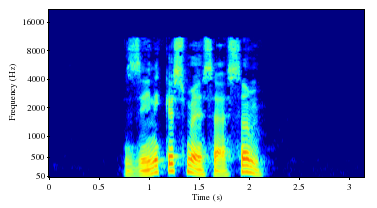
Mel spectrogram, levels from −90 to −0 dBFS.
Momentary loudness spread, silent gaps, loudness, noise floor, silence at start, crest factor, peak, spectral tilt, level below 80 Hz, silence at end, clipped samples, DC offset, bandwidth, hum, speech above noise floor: 10 LU; none; -26 LUFS; -82 dBFS; 0.75 s; 20 dB; -10 dBFS; -5 dB/octave; -54 dBFS; 1 s; under 0.1%; under 0.1%; 11.5 kHz; none; 57 dB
